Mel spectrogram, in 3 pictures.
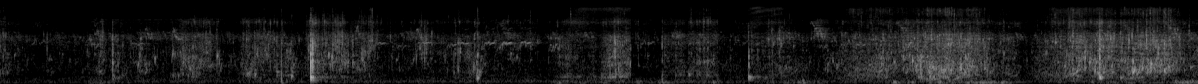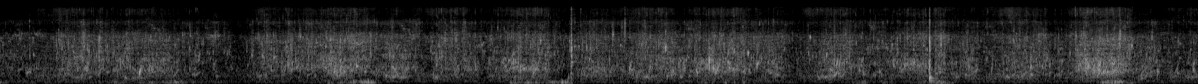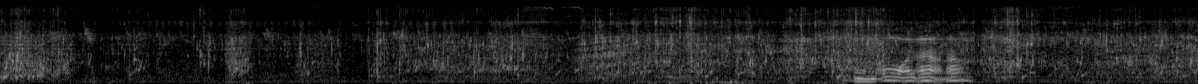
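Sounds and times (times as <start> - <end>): river water splashing: 0.0 - 35.9.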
